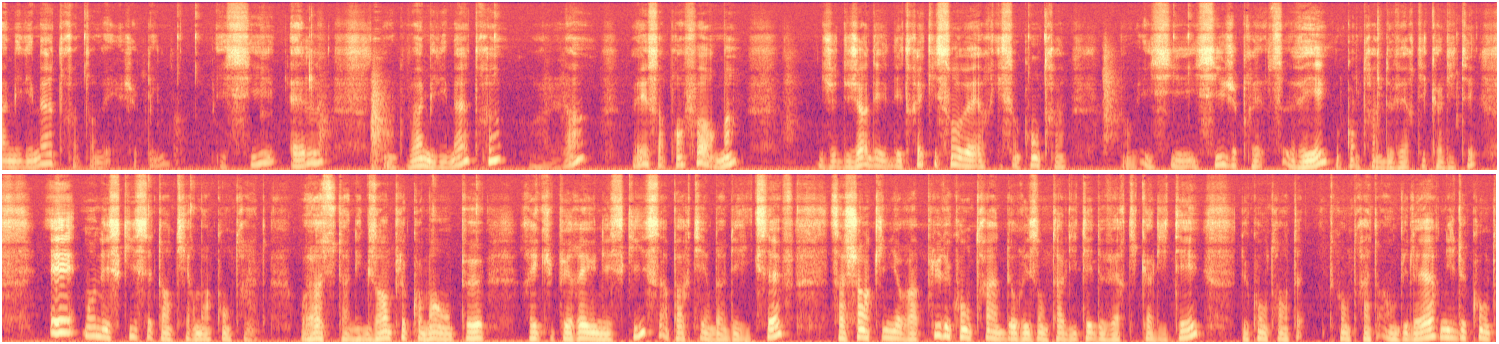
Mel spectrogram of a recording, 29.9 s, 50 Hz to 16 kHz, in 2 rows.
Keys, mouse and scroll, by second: 0.6 click, 1.7 click, 2.9 typing, 4.7 click, 10.2 click, 11.7 click, 13.6 typing, 14.7-15.1 scroll down 1, 15.7 scroll up 1, 16.4-17.0 right drag, 19.2-19.8 right drag.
